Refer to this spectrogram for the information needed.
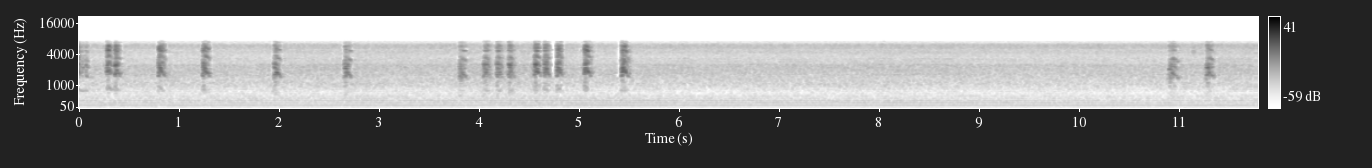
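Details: Peregrine falcons at the nest on 4 March 2019, 16:28: scattered sharp, rasping cries, some single and some in rapid clusters, then a long quiet stretch before two final calls, with a constant background hum.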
